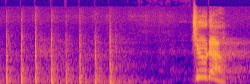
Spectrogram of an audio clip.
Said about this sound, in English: And one day somebody comes running up to Judah's house, knocks on the door.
